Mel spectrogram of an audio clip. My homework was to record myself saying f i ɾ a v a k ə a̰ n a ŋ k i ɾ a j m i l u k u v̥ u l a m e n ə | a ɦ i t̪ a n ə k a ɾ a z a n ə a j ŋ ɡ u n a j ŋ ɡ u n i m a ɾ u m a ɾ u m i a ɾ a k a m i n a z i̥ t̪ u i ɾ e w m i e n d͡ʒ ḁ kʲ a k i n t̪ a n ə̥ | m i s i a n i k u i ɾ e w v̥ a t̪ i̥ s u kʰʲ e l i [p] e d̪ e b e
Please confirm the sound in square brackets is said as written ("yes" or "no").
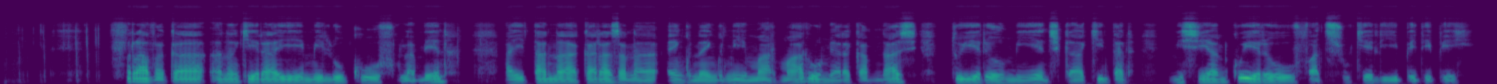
no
